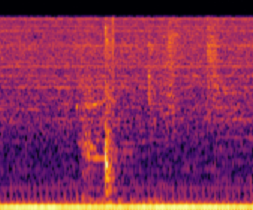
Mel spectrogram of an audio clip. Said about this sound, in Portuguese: Mas ele tá dando chiado mesmo com o microfone desligado.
